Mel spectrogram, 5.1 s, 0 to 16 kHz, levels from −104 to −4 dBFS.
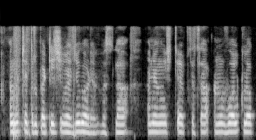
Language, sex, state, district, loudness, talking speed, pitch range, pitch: Konkani, male, Goa, North and South Goa, -16 LUFS, 140 wpm, 210-220 Hz, 215 Hz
